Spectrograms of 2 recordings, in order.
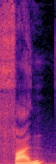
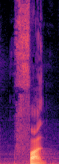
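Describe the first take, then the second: First: The pitch rises on the word. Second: The pitch falls sharply on the word. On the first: The speaker calls it wrong. "I was pronouncing it with the uptick" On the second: The speaker calls it right. "it would be the fourth sound. It would be the down tick on the A"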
